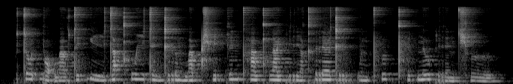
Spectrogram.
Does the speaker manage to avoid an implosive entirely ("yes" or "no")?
yes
